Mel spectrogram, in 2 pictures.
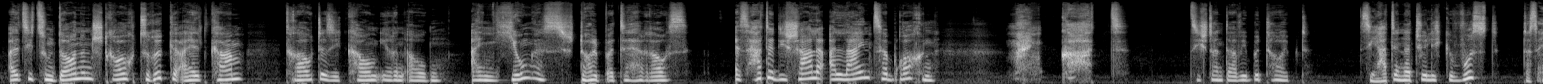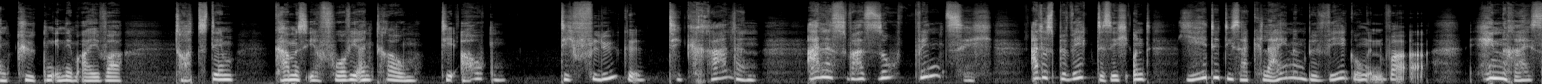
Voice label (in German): Hoerbuch das Huhn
